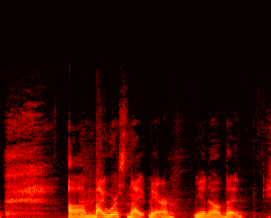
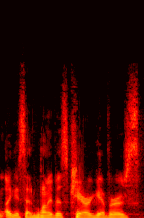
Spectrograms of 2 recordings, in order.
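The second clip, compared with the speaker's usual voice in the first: ordinary talk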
